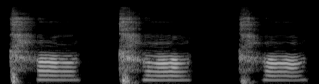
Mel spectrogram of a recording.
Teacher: And then add a small puff of air for ka, ka, ka.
